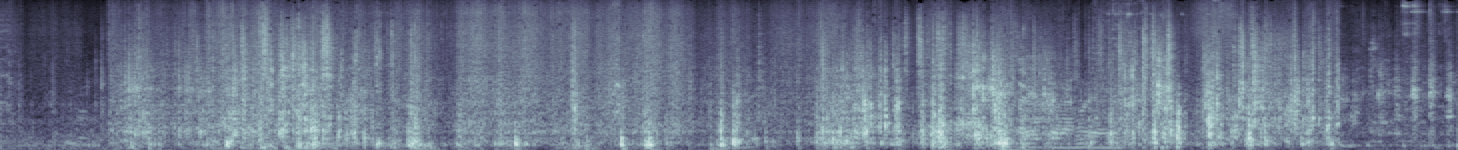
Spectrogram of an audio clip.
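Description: Hands rustle through leather handbags and packaging.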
